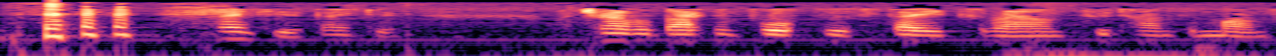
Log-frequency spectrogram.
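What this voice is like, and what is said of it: Sweet London English accent. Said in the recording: “I'm really from London ... We get that accent. That's a very sweet accent.”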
